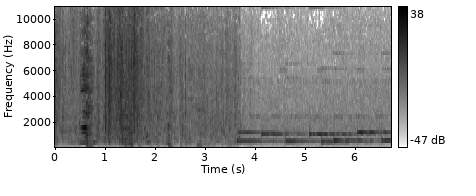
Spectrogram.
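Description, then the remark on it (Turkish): A loud, messy splash as a husband and wife plunge into water when the leg of the arbor they are in is cut, churning and sloshing for a few seconds before fading into calm, with a soft melodic tone continuing afterward. “Dışarıda şuraşı arkadaşları etrafı yeşilliklerle kapalı çardağın ayağını kestiler ve karı koca suyun içine düştü.”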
